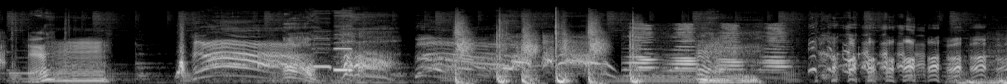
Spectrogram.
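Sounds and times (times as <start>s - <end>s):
cartoon character voice groaning: 6.2s - 7.7s.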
